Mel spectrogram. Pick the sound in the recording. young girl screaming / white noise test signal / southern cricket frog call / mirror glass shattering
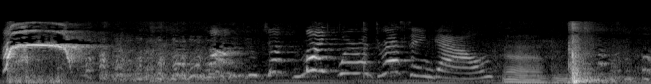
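young girl screaming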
